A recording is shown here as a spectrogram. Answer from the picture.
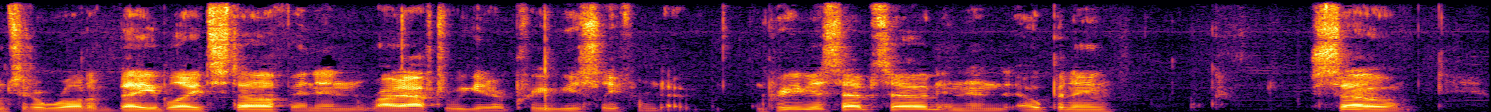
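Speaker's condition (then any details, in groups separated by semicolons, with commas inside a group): No condition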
